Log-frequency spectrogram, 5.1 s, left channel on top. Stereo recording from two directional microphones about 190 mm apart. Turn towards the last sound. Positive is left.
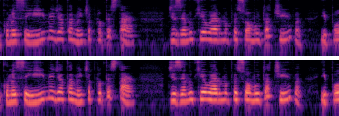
turn(degrees=-50)  # may be behind; listen again after turning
